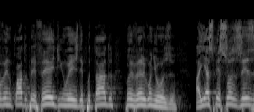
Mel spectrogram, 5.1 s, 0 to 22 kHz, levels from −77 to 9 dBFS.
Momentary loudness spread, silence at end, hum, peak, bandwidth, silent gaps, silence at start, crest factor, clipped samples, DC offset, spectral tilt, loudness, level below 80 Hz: 8 LU; 0 s; none; -12 dBFS; 11.5 kHz; 3.85-3.91 s; 0 s; 14 dB; under 0.1%; under 0.1%; -6 dB/octave; -28 LUFS; -50 dBFS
